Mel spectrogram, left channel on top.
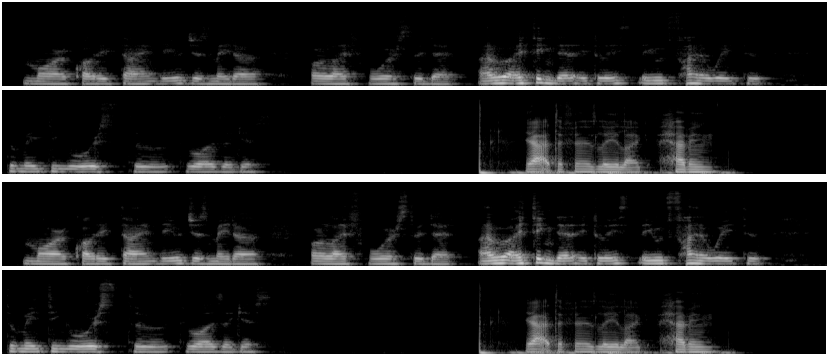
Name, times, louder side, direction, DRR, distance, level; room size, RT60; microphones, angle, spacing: voice 1, 0.2-2.6 3.1-4.5 4.8-7.6 8.3-10.9, right 2 dB, 50° right, 0.6 m, -25 dB
voice 2, 13.5-15.4, left 1 dB, 15° left, 0.4 m, -26 dB
8.6 x 8.0 x 7.2 m
head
